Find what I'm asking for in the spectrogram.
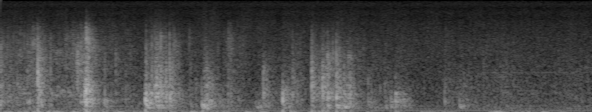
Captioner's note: speaking in foreign language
